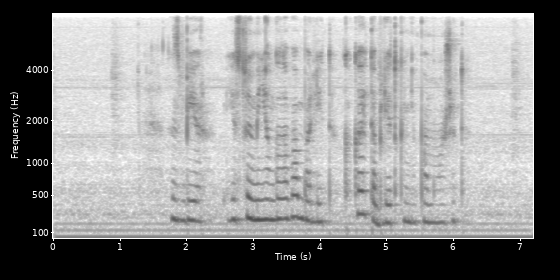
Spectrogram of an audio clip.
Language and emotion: Russian, sad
